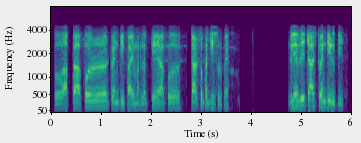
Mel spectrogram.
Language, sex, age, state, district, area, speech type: Urdu, male, 18-30, Bihar, Saharsa, rural, conversation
